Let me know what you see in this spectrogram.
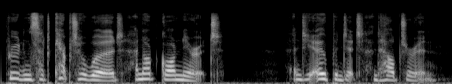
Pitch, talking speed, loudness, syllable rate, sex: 220 Hz, 240 wpm, -19 LUFS, 6.3 syllables/s, female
